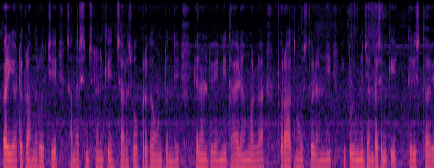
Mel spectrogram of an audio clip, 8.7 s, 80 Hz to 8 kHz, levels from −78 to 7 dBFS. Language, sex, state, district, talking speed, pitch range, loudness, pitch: Telugu, male, Andhra Pradesh, Guntur, 140 wpm, 110-115 Hz, -30 LUFS, 115 Hz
